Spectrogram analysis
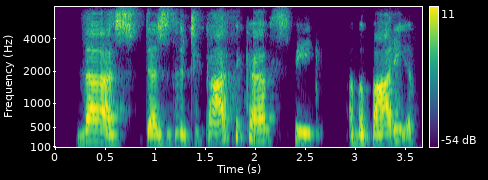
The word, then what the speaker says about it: Tathagata: So the first syllable is Tathagata. ta, and then ta, which is stressed. That's where the accent is. Tathagata. Tathagata. Okay. So that the H isn't pronounced. It's just an accent letter.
